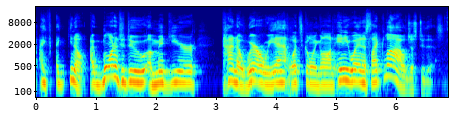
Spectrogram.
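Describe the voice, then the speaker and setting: Higher-pitched man chatting keenly about books. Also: expressive, normal speed. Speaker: book vlog host. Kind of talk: casual enthusiastic book chat.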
